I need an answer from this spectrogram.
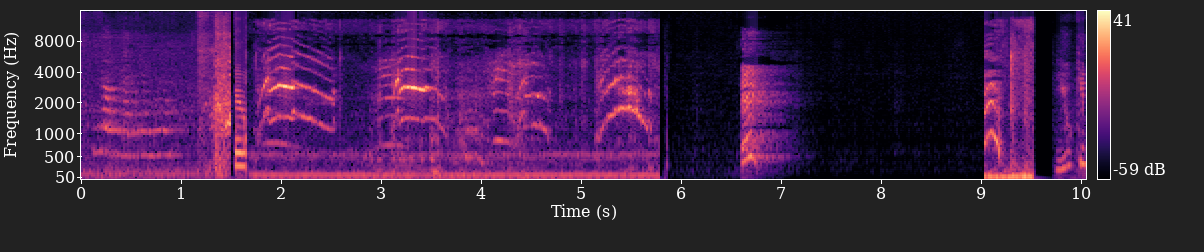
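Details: Domestic cat in a funny-cat compilation giving a run of drawn-out, arching meows over the first six seconds, each rising then falling, over a low steady hum, followed by a few short clipped sounds after silent gaps and abrupt cuts.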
